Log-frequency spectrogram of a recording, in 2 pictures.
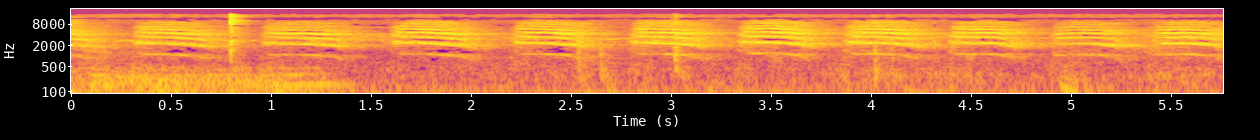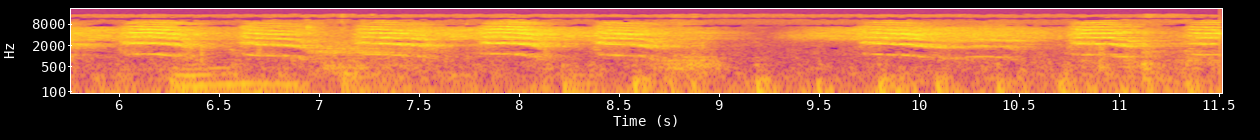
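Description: A bird calling in a rapid, even series of short down-slurred chirps, about two to three a second, with a brief break about nine seconds in.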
